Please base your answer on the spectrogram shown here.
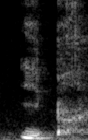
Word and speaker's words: Ypres: I assume you pronounce the Y as Yep, but it's Ypres. So, Ypres.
